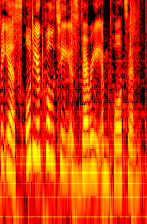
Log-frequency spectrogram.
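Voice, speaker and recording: Over music in the background, a woman talks at a moderate pace in a fairly high voice. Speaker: VTuber streamer. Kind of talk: casual Q&A livestream. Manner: loud.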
